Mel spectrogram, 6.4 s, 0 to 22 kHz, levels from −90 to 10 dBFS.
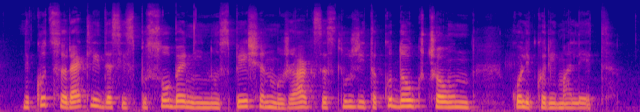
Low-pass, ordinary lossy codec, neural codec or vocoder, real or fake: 19.8 kHz; none; vocoder, 48 kHz, 128 mel bands, Vocos; fake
